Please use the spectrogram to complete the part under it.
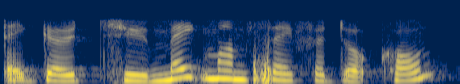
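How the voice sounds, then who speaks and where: A woman's voice: on the high side, moderate pace, phone-quality sound. A woman speaking as a campaigning guest in a radio interview, stressing key words emphatically. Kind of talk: radio interview, advocacy talk.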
